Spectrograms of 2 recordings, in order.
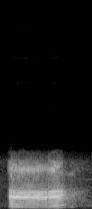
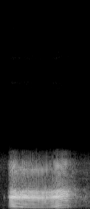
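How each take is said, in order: No difference in how they are said.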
